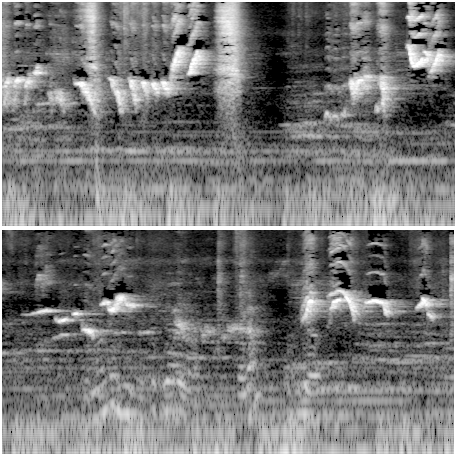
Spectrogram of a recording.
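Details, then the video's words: Rich, fast kebyok song from a white-rumped shama: rapid rising and falling whistles, sharp high chips and clear slurred phrases pouring out almost without pause, with low hum in the background. "Murai batu (Kebyok)"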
